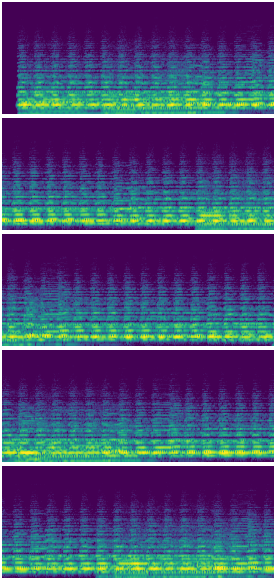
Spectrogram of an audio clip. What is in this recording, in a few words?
Sax Quartet, MIDI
